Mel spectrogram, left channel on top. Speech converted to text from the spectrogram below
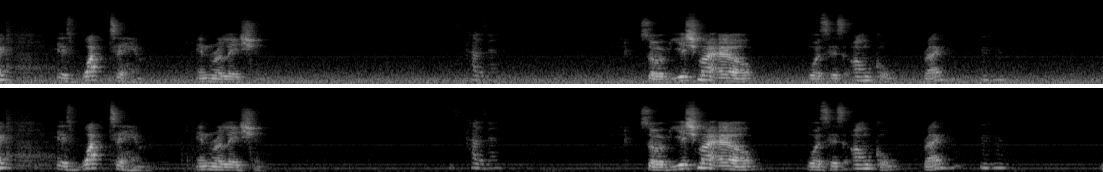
is what to him in relation? His cousin. So if Ishmael was his uncle, right,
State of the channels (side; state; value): left; noise; rumble, 9 dB below the sound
